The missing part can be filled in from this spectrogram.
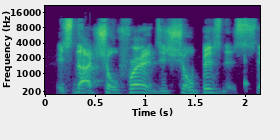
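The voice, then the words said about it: Imitates another person's voice, poorly. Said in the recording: “That's my impression. ... That's horrible impression. ... Horrible.”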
